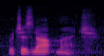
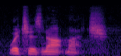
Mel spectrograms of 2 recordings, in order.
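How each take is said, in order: First: Even softer, lower echo; softer repeat. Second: Much softer, dropped low; quiet aside. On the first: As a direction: repeat it almost under the breath. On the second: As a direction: let it fall away quietly. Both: Shown as a demonstration.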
